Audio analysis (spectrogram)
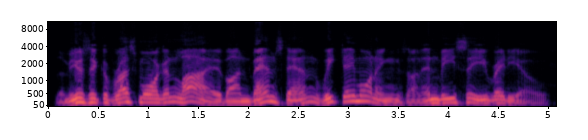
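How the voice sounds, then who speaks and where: A man's voice: mid-range voice, very animated, moderate pace. A man reading closing credits as a 1950s radio announcer in a formal, projected style. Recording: muffled vintage radio recording.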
